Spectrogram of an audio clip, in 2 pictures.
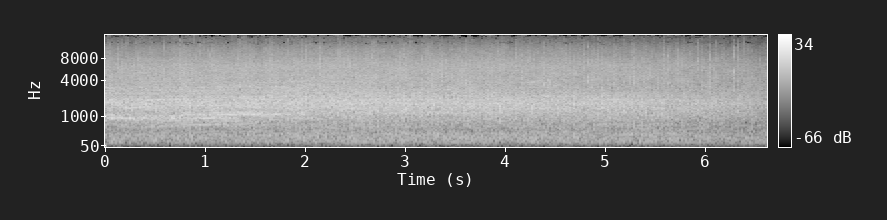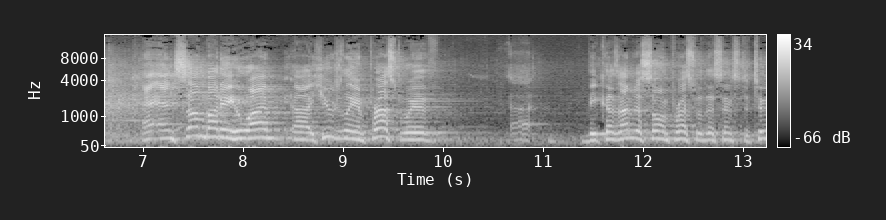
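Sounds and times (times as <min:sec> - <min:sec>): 
audience applause: 0:00.0 - 0:07.4
speech: 0:07.0 - 0:10.0, 0:11.4 - 0:13.2.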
